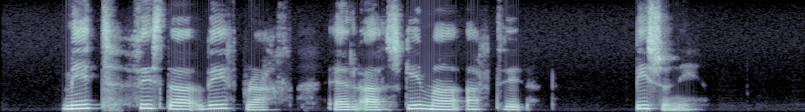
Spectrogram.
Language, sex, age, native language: Icelandic, female, 30-39, Chinese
